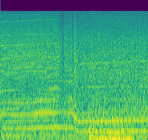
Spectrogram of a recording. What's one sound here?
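A racing car engine drops sharply in pitch as the car shifts up a gear.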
